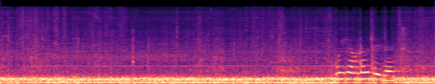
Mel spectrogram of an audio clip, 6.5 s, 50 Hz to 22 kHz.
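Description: Steady low cabin hum of a Boeing 787-8 taxiing after landing. About five seconds in, a woman's voice starts over the cabin PA.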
